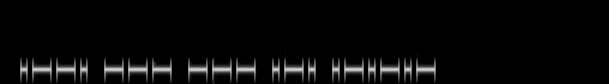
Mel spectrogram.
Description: Morse code, heard as a keyed tone, about 20 wpm, 700 Hz. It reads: POOR.
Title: Sentences from Top 1000 Words - Review Part 6 - 20wpm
